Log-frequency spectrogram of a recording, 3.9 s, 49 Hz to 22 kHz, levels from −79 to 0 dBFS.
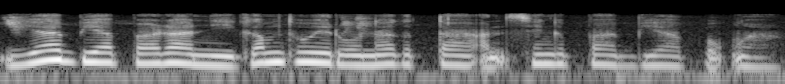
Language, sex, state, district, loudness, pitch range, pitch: Garo, female, Meghalaya, North Garo Hills, -15 LUFS, 195-235 Hz, 210 Hz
